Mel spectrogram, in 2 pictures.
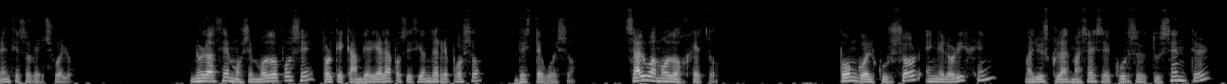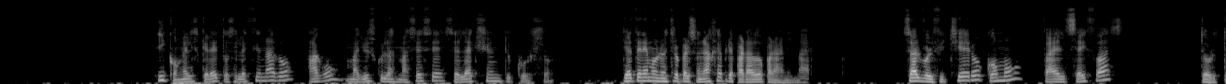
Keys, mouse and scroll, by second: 7.1 click, 9.6 shift+s, 11.1 shift+s, 15.8 shift+s, 17.0 shift+s, 20.8-22.6 middle drag, 23.5 click.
